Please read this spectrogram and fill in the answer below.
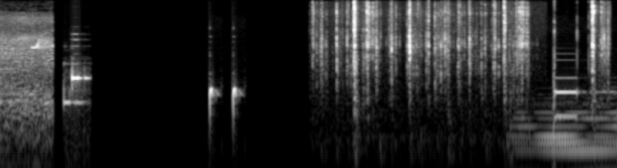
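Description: Keyboard-typing sound effect: a quick run of key clicks lasting about two seconds, as a web address is typed into an animated search bar. Before it come a short electronic tone and two brief blips, and a music jingle with a sustained melody starts near the end.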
